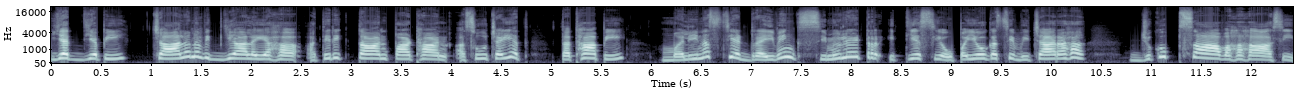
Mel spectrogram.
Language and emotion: Sanskrit, disgusted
